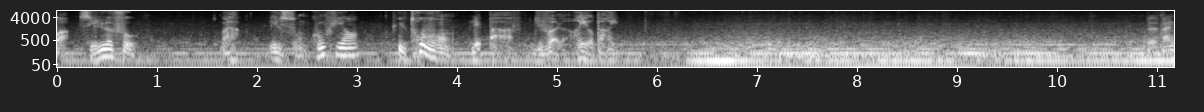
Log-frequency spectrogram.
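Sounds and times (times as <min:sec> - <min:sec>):
speech: 0:00.0 - 0:00.9, 0:01.6 - 0:05.8, 0:11.0 - 0:11.1
engine drone of the Lucia, a large research ship at sea: 0:00.0 - 0:11.1.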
